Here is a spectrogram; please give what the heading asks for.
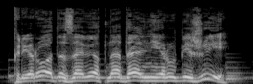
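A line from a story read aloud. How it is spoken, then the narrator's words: Group laughing loudly. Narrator (Russian): расхохотались они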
